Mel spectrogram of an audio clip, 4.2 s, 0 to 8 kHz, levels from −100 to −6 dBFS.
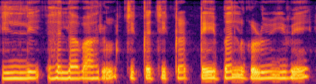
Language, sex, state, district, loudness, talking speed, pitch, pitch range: Kannada, female, Karnataka, Bidar, -18 LUFS, 100 wpm, 220 Hz, 210-225 Hz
